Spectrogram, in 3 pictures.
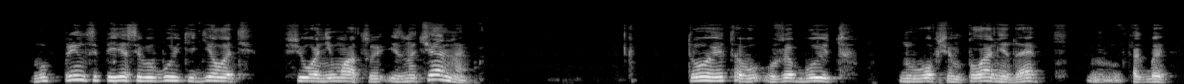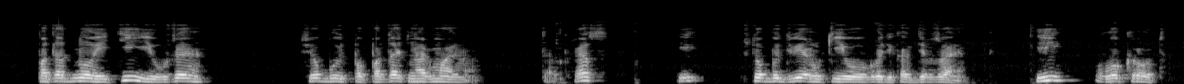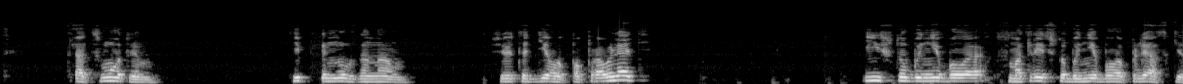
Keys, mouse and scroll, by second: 2.2-4.3 drag, 4.7 middle click, 5.7 shift+middle click, 7.0-8.8 drag, 9.4 shift+middle click, 12.3-17.4 drag, 18.3-20.7 drag, 22.1 i, 24.6-27.1 drag, 28.7-30.8 drag, 31.8 KP_3, 32.9 shift+middle click, 34.2-35.5 drag.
